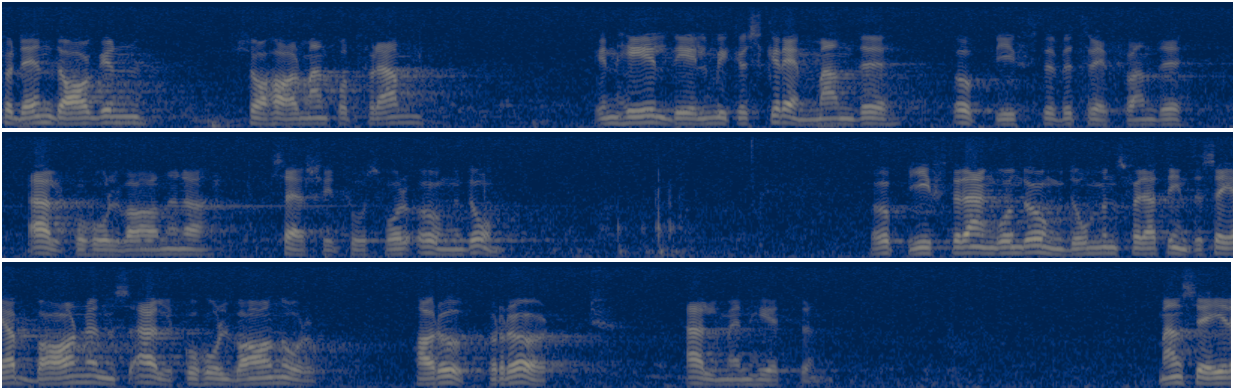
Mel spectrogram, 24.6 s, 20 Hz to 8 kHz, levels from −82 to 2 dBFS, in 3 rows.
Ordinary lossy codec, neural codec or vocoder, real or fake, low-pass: none; none; real; 7.2 kHz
